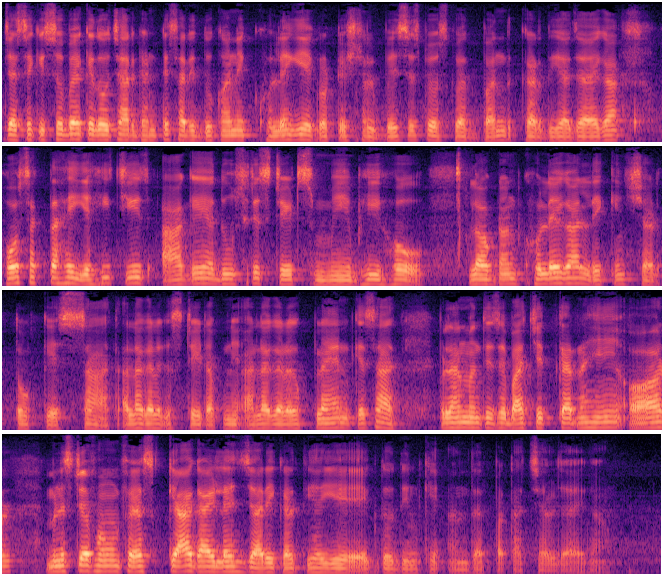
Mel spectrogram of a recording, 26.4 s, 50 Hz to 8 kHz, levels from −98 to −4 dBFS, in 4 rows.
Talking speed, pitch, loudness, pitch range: 165 wpm, 100 Hz, -23 LUFS, 95-110 Hz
